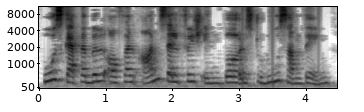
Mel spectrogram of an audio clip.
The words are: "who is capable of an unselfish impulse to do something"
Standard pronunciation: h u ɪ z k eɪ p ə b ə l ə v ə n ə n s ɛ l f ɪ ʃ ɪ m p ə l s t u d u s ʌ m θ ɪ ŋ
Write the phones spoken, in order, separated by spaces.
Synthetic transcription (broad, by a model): h u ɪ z k eɪ p ə b ə l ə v ə n ə n s ɛ l f ɪ ʃ ɪ m p ə l s t u d u s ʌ m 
